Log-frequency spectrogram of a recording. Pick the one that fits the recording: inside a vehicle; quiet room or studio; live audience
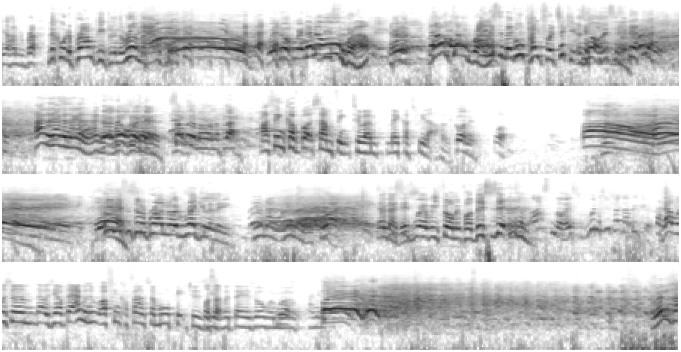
live audience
